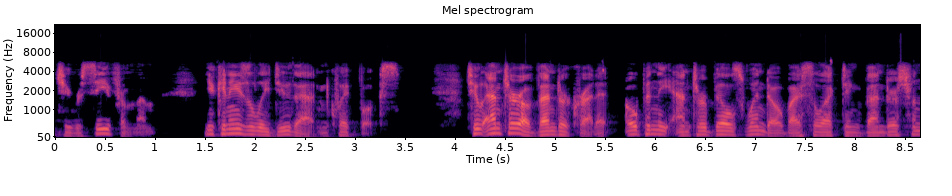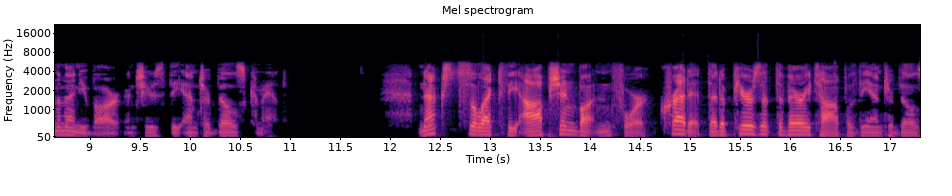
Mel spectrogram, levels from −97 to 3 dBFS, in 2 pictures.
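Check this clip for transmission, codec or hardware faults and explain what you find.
No faults detected.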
